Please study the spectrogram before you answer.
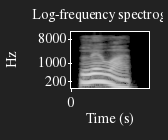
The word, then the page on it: lewat: indonesian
